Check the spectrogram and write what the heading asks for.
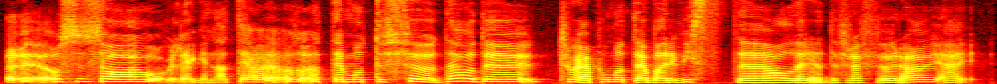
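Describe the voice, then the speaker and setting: A woman's voice: mid-range voice, steady tone, creaky, a bit bright. A woman telling her own story in a radio documentary, hesitant and full of fillers and restarts. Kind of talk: personal recollection in a radio documentary.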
